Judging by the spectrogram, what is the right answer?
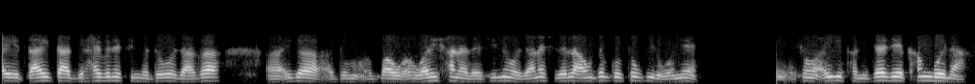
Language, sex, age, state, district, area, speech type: Manipuri, female, 60+, Manipur, Imphal East, rural, conversation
